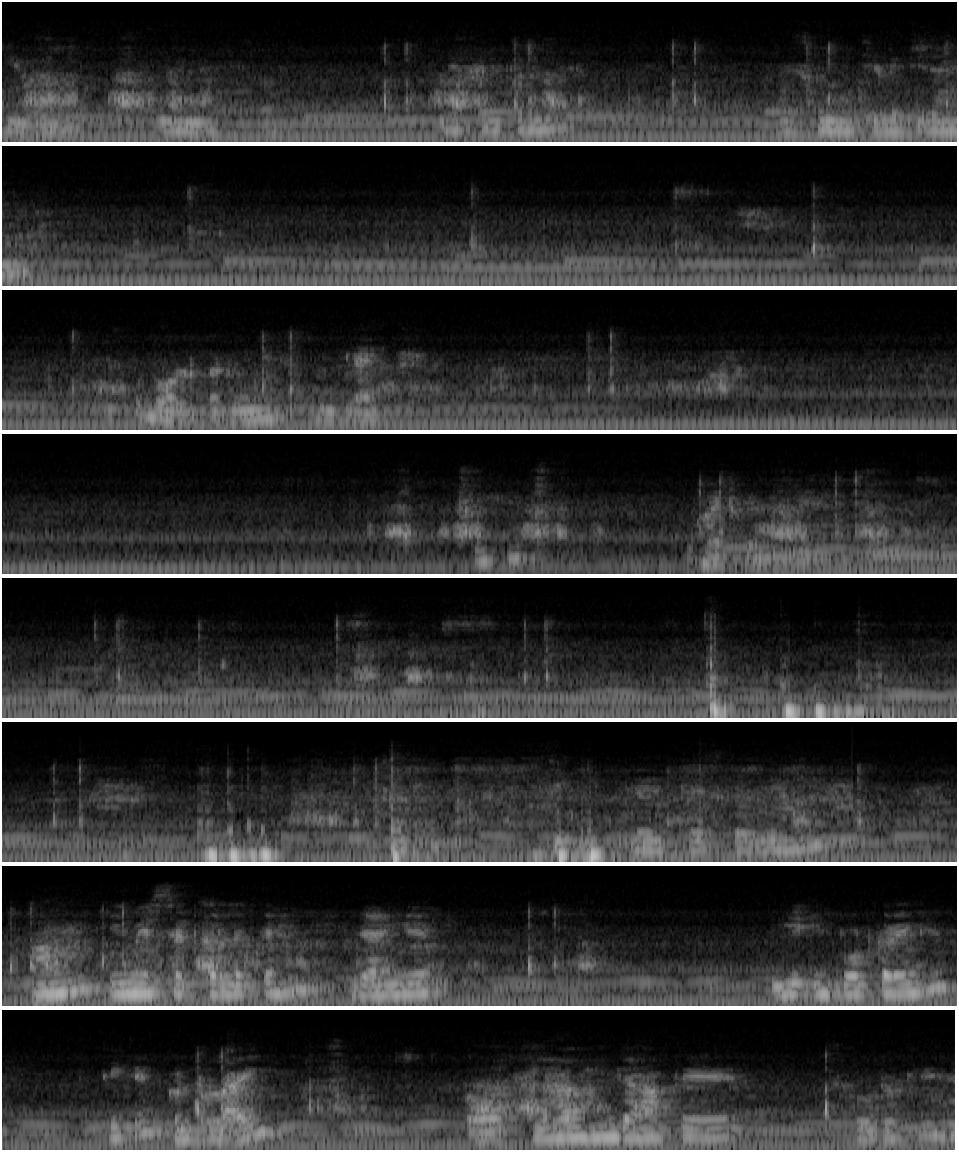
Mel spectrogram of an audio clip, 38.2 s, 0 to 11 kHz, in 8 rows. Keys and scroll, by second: 24.3 ctrl+g, 25.9-26.8 typing, 27.9 F4, 28.1-28.8 typing.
